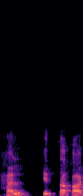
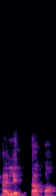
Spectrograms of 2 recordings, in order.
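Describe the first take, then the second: First: A glottal stop separates the two words. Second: The words run together with no glottal stop. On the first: The speaker calls it wrong. "हल इत्तका की बजाय" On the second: The speaker calls it right. "लाम के नीचे जेर लगा दिया, और इत्तका वाले हमजा के हमने साइलेंट कर दिया"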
